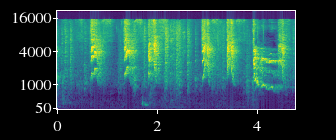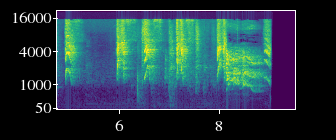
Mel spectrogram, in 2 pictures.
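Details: Three-month-old Jack Russell Terrier puppies give rapid, squeaky yips and scuffling bursts while playing with their mother.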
